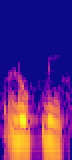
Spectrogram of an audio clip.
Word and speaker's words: LOOCV: Note that the cross validation is often abbreviated as CB, and leave one out cross validation is referred to as LOOCB and pronounced loop B.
